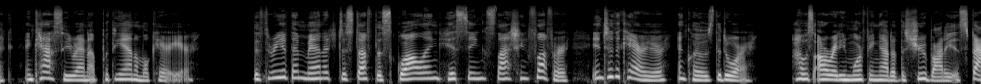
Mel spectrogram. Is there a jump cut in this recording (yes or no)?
yes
